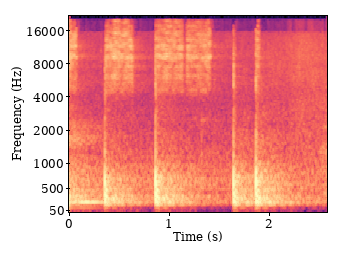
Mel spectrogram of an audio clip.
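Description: Pen scratching on paper while a maths answer is written down, four short bursts of scribbling separated by brief pauses, close and quiet, with no talk.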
